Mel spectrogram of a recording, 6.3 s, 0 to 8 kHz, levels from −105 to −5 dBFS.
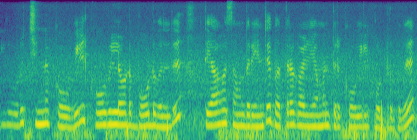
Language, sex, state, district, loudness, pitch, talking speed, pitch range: Tamil, female, Tamil Nadu, Kanyakumari, -15 LUFS, 215 Hz, 135 wpm, 200-230 Hz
